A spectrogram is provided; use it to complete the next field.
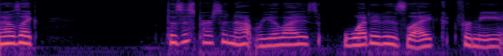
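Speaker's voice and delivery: holding back tears while speaking. Talking to the audience about another person, speaking while holding back tears. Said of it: "force myself to not cry, cry right now talking about this".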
